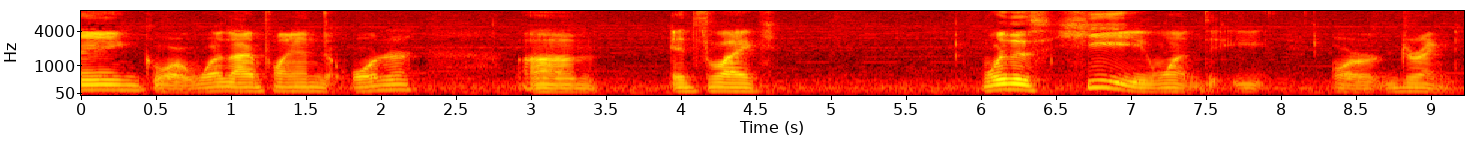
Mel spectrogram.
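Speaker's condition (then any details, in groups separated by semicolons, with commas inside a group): Spastic diplegia cerebral palsy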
